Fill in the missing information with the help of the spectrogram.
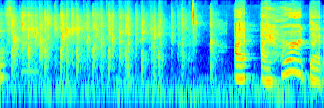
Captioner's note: audience clapping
